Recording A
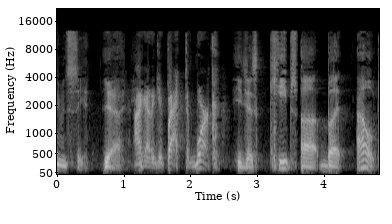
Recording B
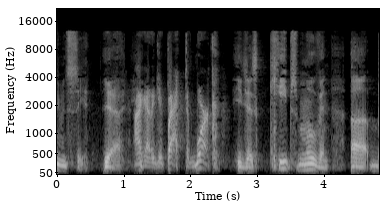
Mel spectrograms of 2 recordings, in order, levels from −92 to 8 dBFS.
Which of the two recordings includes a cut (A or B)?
A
